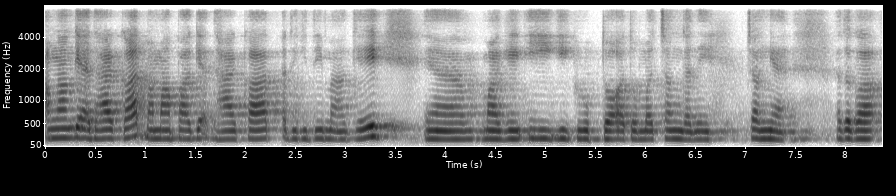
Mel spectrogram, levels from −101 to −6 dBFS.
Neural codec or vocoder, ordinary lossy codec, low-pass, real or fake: codec, 24 kHz, 0.9 kbps, DualCodec; none; 7.2 kHz; fake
